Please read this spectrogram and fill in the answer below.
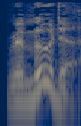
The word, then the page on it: remuda: British English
